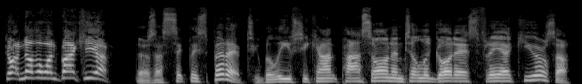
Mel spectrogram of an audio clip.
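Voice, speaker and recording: An actor with a Scottish accent voicing a wry, eloquent old talking-head companion in a video game. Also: male voice, on the high side, very animated, normal speed, fairly bright tone, dry recording, studio quality. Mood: urgent warning. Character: witty, talkative old male severed-head companion, wise and wry. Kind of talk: video game character acting.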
